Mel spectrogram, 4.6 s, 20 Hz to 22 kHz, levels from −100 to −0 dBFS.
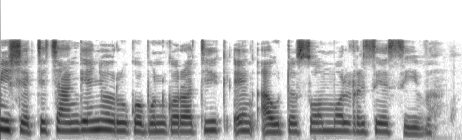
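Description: No technical faults can be heard anywhere in the recording.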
